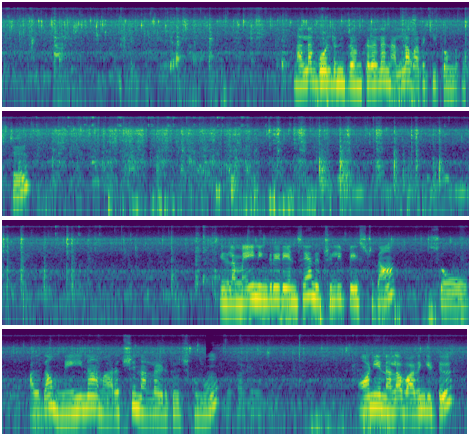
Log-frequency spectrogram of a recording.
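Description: Oil sizzles steadily in a hot pan.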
